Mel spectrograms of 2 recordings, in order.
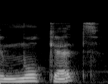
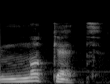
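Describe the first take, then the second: First: The first vowel is a closed O. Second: The first vowel is an open O. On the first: The speaker calls it wrong. "We don't say moquette" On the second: The speaker calls it right. "we say moquette"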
